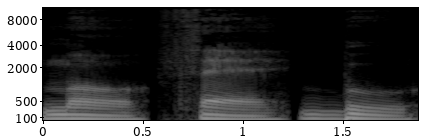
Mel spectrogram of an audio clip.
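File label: "mothebu", concatenated syllables; Affixing experiment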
